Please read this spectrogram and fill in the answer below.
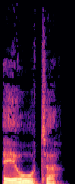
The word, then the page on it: aorta: British English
